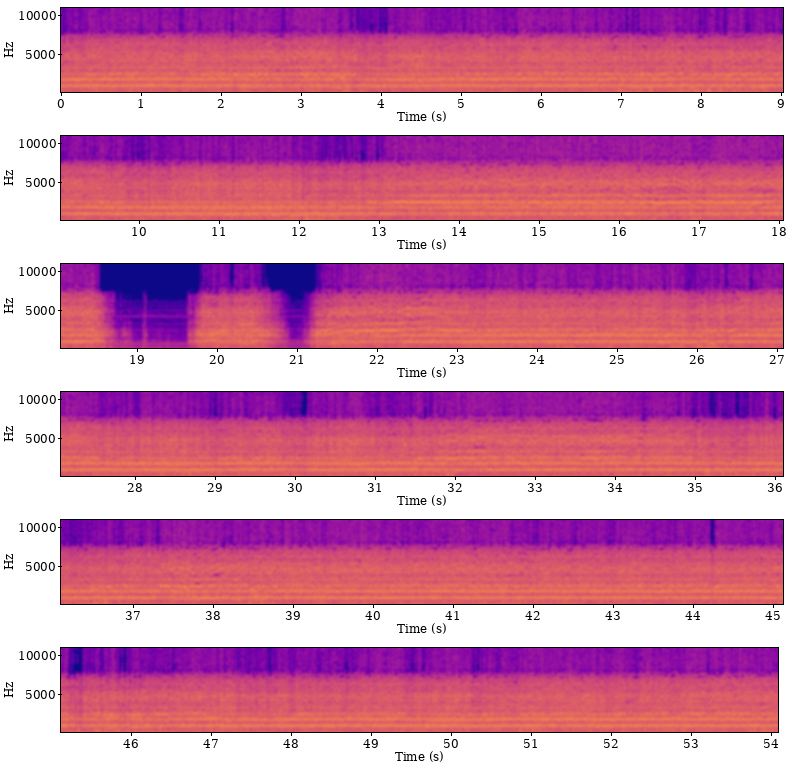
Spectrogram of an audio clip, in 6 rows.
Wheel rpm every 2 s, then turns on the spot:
230, 210, 220, 230, 230, 210, 210, 210, 200, 100, 90, 210, 230, 220, 220, 220, 230, 220, 220, 230, 230, 240, 230, 210, 220, 220, 230.
18-20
